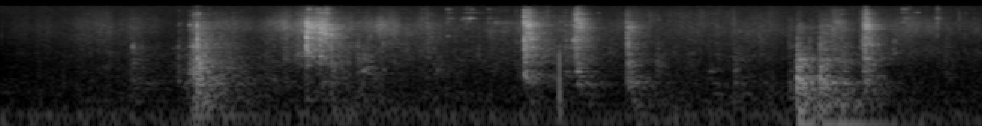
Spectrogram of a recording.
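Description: A door opening and shutting: a string of knocks and clunks over a few seconds, the loudest and heaviest near the end.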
